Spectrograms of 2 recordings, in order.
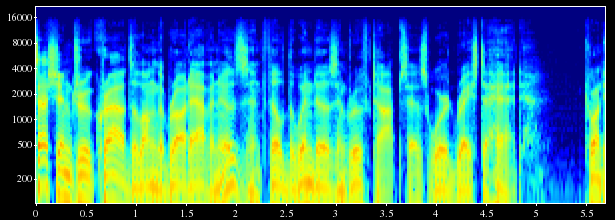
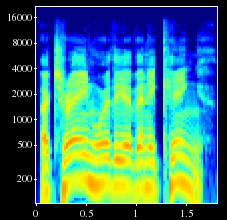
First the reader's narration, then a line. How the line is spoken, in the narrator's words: Mirana said loudly, to be heard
